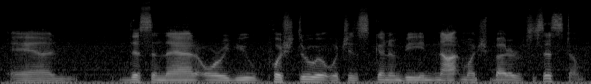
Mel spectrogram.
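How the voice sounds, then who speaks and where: Audible room echo rings around the voice. The man keeps his intonation fairly even. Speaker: mental health vlogger. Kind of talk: personal vlog monologue. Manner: muttered; halting.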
